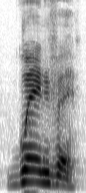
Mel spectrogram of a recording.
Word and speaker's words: Guinevere: Que eu fiquei sabendo também aí nos estudos que é assim que se pronuncia Guinevere é o nome da pantera.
